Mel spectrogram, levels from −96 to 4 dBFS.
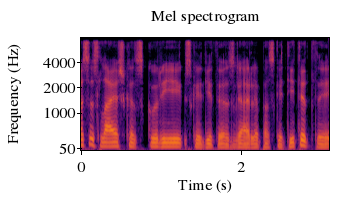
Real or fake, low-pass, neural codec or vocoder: fake; 7.2 kHz; codec, 16 kHz, 4.8 kbps, FACodec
